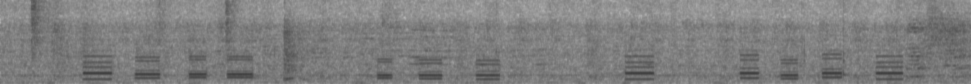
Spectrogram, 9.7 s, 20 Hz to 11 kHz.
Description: DTMF, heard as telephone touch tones, dialled by hand, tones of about 210 ms, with the noise of a cafe. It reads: 3800 741 3 94#3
